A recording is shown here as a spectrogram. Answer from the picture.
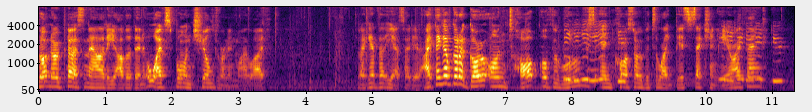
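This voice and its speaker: Pitched fairly high, a man with an Australian accent speaks with big swings in loudness. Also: lively intonation, moderate pace. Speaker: gaming streamer. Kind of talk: casual chat while gaming. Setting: live stream.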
